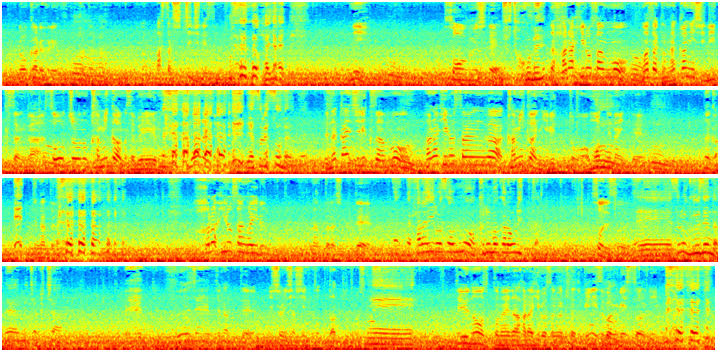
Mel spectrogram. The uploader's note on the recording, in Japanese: ３周年記念北見オフラインに向かうドライブ収録！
